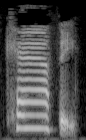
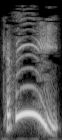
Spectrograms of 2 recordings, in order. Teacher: the emphasis is on the first syllable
